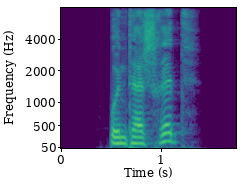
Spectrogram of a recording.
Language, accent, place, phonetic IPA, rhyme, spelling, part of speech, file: German, Germany, Berlin, [ˌʊntɐˈʃʁɪt], -ɪt, unterschritt, verb, De-unterschritt.ogg
- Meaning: first/third-person singular preterite of unterschreiten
